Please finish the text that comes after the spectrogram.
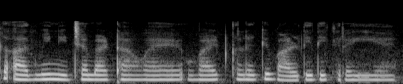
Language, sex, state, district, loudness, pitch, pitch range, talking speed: Hindi, female, Uttar Pradesh, Lalitpur, -18 LUFS, 220 Hz, 215-225 Hz, 195 wpm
